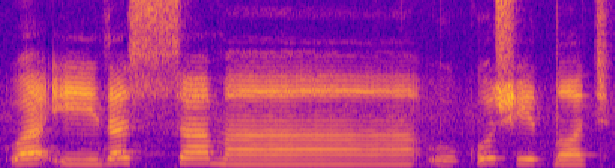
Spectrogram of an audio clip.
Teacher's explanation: Wa idzas sama alif lam syamsiyah karena ada al bertemu dengan asyamsiyah dan juga bertasydid, dibacanya itu dengan cara tidak membaca alnya tapi langsung mengidghamkan kepada asyamsiyahnya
